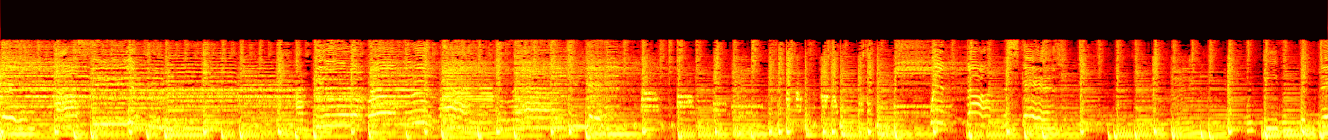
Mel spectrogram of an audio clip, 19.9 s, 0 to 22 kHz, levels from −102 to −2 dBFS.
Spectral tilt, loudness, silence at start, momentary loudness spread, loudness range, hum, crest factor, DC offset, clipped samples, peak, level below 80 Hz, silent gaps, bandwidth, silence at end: -4.5 dB/octave; -16 LUFS; 0 s; 8 LU; 5 LU; none; 14 dB; under 0.1%; under 0.1%; 0 dBFS; -28 dBFS; none; 8 kHz; 0 s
